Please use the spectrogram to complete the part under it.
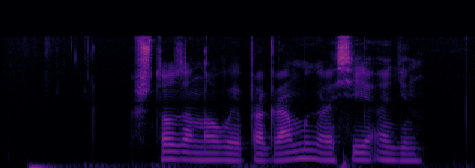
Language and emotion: Russian, neutral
